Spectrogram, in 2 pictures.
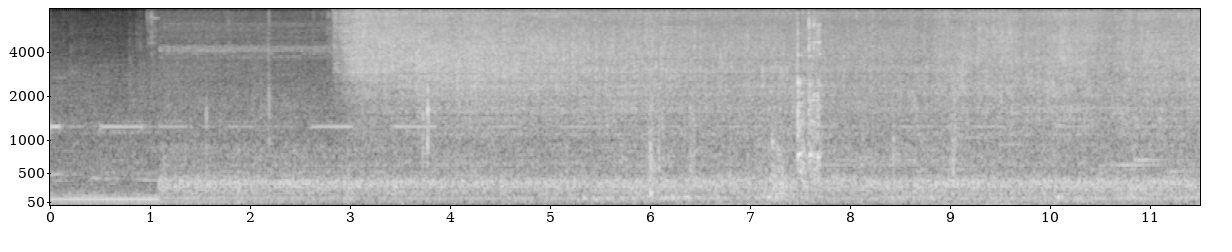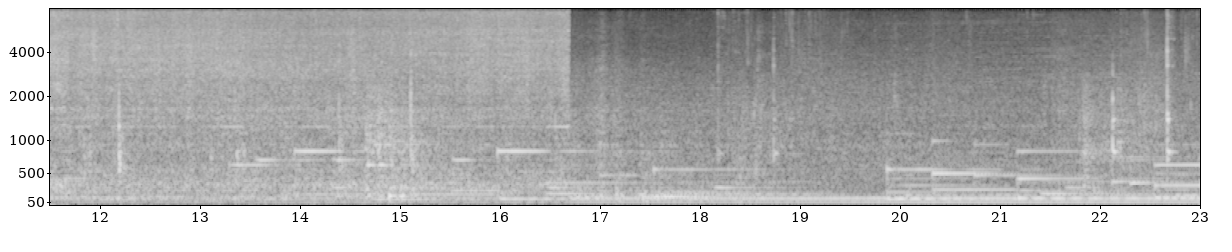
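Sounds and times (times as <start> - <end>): tofu sizzling in oil: 2.8 - 16.7.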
